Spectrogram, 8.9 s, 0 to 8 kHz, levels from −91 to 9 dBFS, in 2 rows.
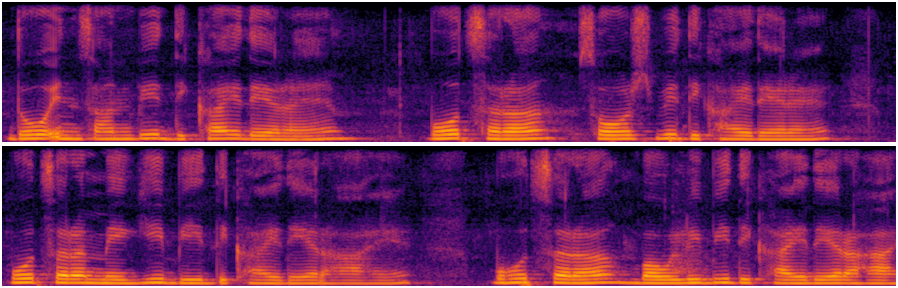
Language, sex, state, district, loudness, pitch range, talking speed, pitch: Hindi, female, Arunachal Pradesh, Papum Pare, -17 LUFS, 190-215 Hz, 200 wpm, 205 Hz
